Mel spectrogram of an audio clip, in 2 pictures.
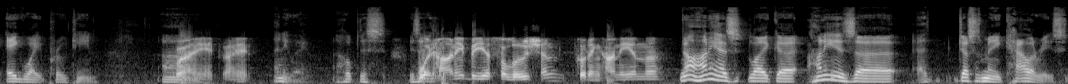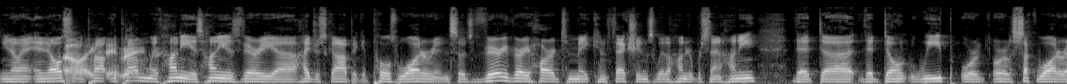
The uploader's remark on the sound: via the telephone as they field calls from friends and strangers alike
